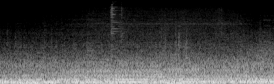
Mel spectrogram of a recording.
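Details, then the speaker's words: Audi TT, driving under load: steady deep engine drone with road rumble; turbo comes in smoothly with no whistle or flutter, normal healthy spool. "oh yes little turbo kicks in nicely"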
